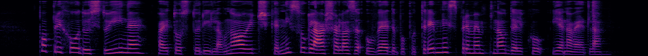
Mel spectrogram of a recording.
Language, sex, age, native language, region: Slovenian, female, 50-59, Slovenian, Carinthia region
